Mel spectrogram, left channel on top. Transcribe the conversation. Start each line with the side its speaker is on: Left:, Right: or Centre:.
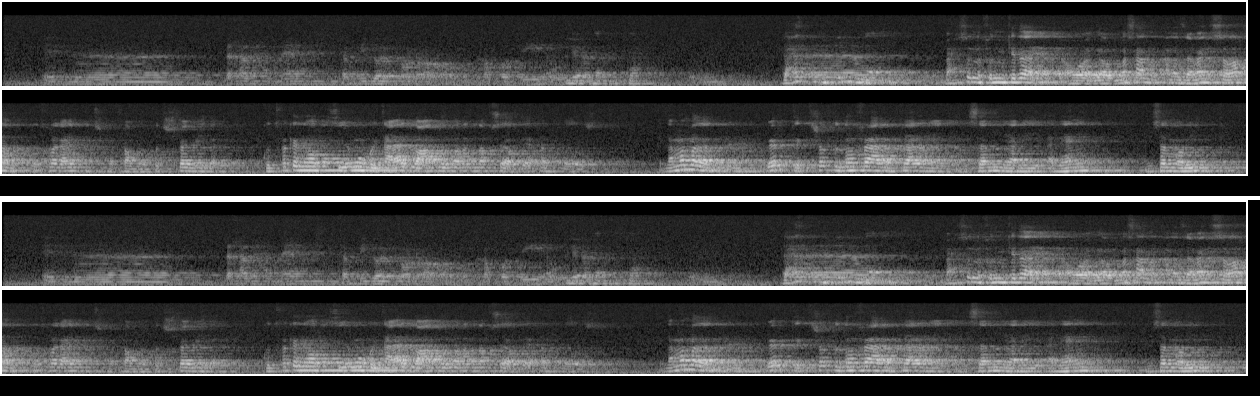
Right: ان آه دخل الحمام مش مهتم مين اللي واقف بره او لو خبط ليه او كده
Left: ايوه تمام فاهم
Right: فاهمني
Left: بحس
Right: آه
Left: ان الفيلم يعني بحس ان الفيلم كده يعني هو لو مثلا انا زمان الصراحه لما كنت بتفرج عليه ما كنتش بفهمه ما كنتش فاهم ايه ده كنت فاكر ان
Right: مم،
Left: هو بس يومه بيتعاد وعنده مرض نفسي او بيحلم وخلاص انما لما
Right: آه
Left: لما كبرت اكتشفت ان هو فعلا فعلا يعني انسان يعني اناني انسان مريض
